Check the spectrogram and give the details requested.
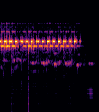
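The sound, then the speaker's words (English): A phone rings with a rapid, trilling electronic tone that warbles continuously for about a second and a half, loud, then cuts off abruptly. “Why is my phone ringing?”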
